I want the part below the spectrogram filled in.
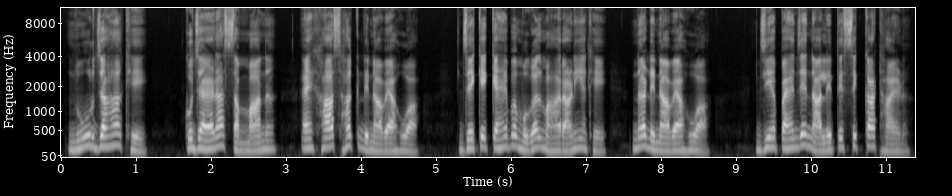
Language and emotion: Sindhi, neutral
